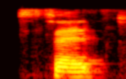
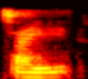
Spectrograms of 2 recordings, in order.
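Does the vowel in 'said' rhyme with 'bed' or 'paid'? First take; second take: bed; paid. First: The vowel is short, rhyming with 'bed'. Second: The vowel is long, rhyming with 'paid'. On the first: The speaker calls it right. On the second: The speaker calls it wrong. "not said"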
